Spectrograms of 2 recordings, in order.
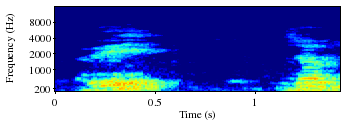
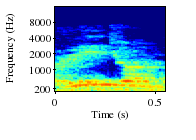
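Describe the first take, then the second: First: reason said very slowly and softly, stretched out; slow soft demo. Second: Said in the usual way. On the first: Shown as a demonstration. Teacher models the word: slow, soft, stretched reason. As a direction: ease reason out slowly and quietly for the class. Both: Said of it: "reason না কিন্তু".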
